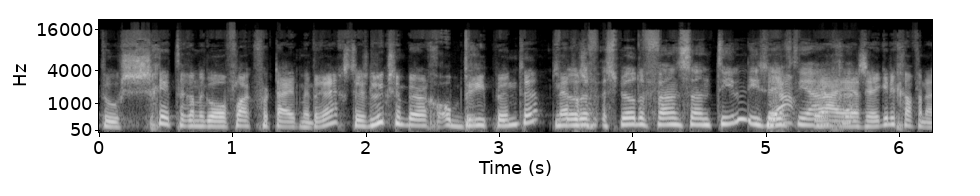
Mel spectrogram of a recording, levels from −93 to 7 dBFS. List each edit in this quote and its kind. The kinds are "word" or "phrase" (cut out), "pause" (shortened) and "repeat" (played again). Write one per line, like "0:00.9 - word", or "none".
none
